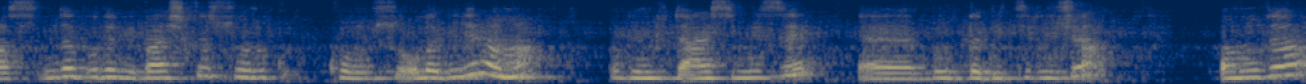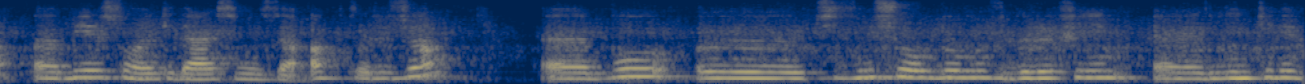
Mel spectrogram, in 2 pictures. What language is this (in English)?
Turkish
